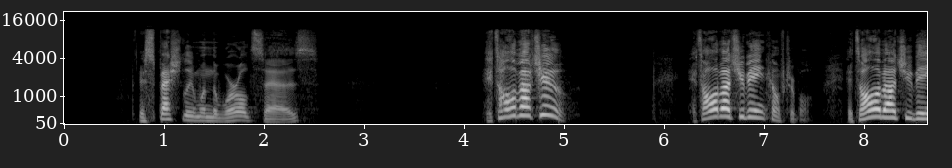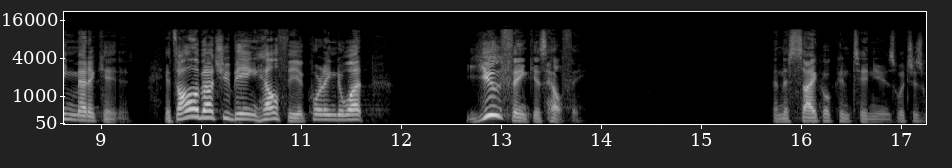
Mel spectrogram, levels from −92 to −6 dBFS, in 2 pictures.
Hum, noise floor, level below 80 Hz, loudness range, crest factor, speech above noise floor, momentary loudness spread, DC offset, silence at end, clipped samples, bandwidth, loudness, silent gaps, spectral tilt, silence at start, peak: none; -89 dBFS; -88 dBFS; 11 LU; 24 dB; 56 dB; 21 LU; under 0.1%; 0.05 s; under 0.1%; 12 kHz; -32 LUFS; none; -4 dB/octave; 0.75 s; -12 dBFS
